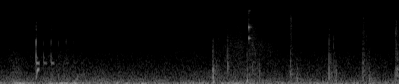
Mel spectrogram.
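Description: Footsteps thud on dry dirt.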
